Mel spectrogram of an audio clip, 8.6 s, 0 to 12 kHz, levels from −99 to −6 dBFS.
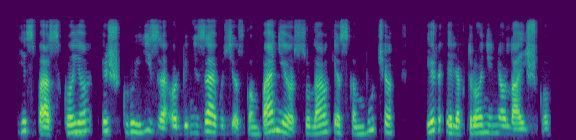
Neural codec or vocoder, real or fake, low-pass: none; real; 7.2 kHz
